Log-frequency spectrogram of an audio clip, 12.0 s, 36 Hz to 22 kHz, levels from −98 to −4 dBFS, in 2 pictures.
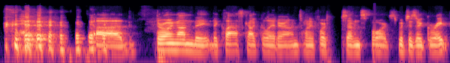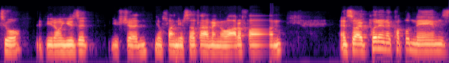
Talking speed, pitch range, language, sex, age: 195 wpm, 110-125 Hz, English, male, 20-39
